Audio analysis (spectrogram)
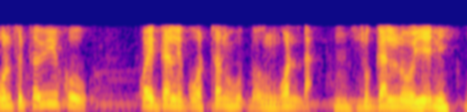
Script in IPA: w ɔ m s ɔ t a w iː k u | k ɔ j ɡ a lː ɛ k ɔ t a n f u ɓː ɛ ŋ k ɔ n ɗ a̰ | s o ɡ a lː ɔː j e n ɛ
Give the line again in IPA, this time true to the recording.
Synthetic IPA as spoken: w ɔ n s ɔ t a w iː k ɔ | k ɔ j ɡ a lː ɛ ɡ ɔ t a n h u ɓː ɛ ŋ ɡ ɔ n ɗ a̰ | s ɔ ɡ a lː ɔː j e n i

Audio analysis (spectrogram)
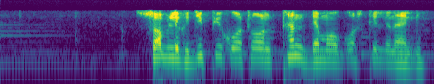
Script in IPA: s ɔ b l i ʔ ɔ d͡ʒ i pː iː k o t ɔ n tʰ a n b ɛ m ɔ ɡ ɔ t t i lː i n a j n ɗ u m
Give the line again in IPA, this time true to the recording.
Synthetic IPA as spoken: s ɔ b l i k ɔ d͡ʒ i pː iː k ɔ t ɔ n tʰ a n d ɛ m ɔ ɡ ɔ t t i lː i n a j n ɗ u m

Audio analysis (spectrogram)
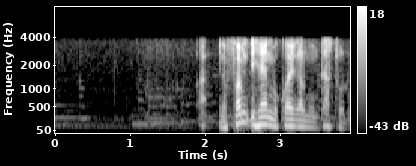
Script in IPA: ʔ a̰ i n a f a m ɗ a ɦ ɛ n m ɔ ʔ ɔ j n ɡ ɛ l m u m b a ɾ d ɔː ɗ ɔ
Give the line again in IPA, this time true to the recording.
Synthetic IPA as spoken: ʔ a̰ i n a f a m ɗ i ɦ ɛ n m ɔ k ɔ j ŋ ɡ a l m u m d a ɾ t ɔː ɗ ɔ

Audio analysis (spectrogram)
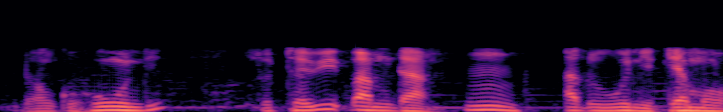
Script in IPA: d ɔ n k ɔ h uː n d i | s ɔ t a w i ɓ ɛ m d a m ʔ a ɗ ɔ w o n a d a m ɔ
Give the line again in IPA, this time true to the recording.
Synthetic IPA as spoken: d ɔ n k ɔ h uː n d i | s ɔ t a w i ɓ a m d a m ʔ a ɗ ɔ w o n i d ɛ m ɔ

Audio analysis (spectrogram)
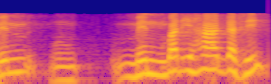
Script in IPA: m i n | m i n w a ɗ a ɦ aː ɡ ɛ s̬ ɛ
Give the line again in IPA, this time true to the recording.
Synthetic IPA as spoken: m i n | m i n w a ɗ i ɦ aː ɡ a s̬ i

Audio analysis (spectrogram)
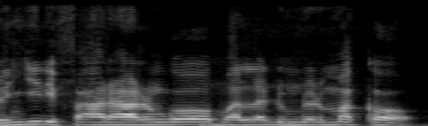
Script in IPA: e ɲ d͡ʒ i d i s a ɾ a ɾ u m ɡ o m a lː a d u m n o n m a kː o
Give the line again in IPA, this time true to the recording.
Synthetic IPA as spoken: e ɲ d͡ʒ i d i f a ɾ a ɾ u ŋ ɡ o m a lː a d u m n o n m a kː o

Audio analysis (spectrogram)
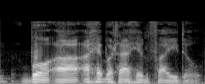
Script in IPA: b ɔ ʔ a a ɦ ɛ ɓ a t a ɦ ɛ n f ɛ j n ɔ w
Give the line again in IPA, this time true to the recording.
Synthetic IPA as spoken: b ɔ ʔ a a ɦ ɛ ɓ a t a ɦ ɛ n f a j d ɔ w

